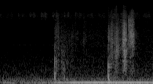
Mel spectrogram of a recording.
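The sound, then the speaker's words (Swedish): A few footsteps as someone gets up and goes out, soft thuds over a low steady hum. “Du reser på dig och säger att du går ut en stund för att leta vatten och mat.”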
